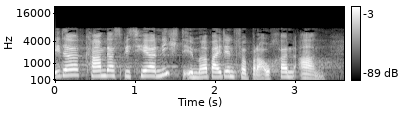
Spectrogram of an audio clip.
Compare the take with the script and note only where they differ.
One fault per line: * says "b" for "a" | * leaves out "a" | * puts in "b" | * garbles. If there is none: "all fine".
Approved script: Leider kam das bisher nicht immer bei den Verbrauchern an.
all fine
